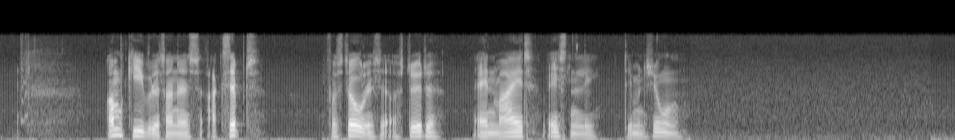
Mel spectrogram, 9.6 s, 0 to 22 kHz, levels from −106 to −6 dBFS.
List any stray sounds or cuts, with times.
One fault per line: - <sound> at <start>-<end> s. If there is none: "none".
none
